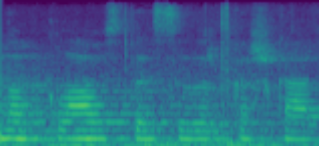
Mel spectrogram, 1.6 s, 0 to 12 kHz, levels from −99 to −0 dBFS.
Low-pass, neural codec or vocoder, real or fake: 10.8 kHz; none; real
